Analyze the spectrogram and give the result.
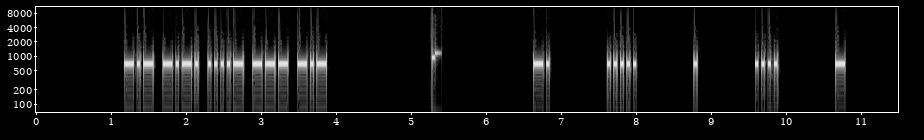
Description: Morse code, heard as a keyed tone, about 28 wpm, spaced as for 14 wpm, 700 Hz. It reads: KC4OK N5EHT
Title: USA Call Signs - 6x Character Spacing - 28wpm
